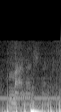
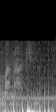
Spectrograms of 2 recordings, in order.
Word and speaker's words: management: Faccio presente l'accento di management, vi prego, management, non management.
